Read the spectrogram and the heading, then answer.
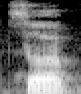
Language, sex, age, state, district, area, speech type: Bengali, male, 60+, West Bengal, Birbhum, urban, spontaneous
